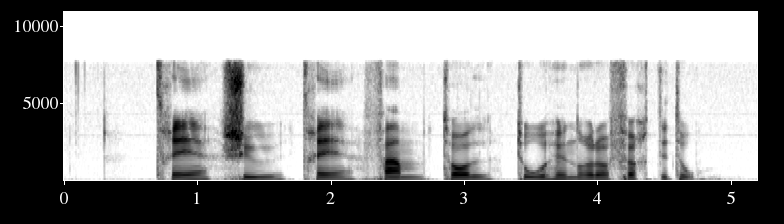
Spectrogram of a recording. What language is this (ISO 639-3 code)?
nor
